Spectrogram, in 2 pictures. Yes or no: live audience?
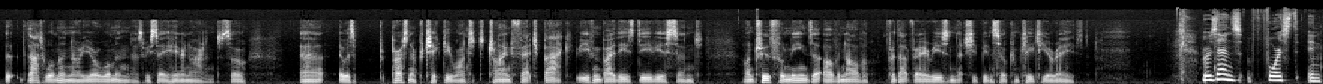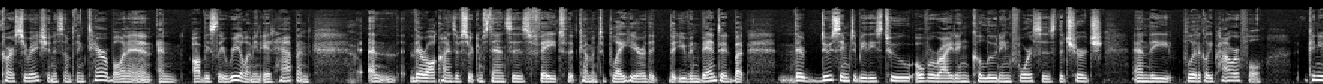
no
